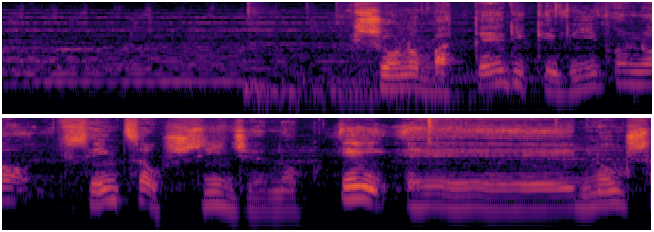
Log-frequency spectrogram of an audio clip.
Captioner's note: speaking in foreign language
